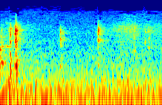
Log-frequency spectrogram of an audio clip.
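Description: Three faint clicks about half a second apart from a plastic lotion bottle being handled, over quiet room tone.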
